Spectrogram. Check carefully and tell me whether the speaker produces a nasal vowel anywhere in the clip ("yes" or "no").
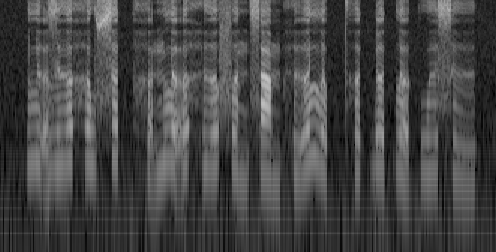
no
